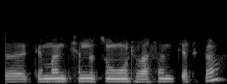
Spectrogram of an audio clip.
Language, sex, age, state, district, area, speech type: Kashmiri, male, 18-30, Jammu and Kashmir, Anantnag, rural, conversation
